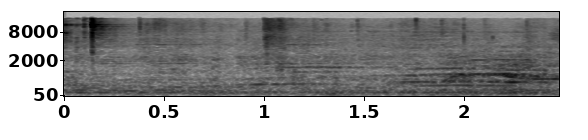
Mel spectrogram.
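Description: Quiet room tone: a steady low hum, with a short light click just after the start and a fainter one about a second in.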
